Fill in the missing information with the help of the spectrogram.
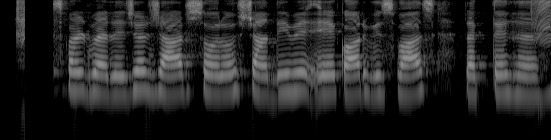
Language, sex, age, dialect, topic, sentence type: Hindi, female, 18-24, Hindustani Malvi Khadi Boli, banking, statement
